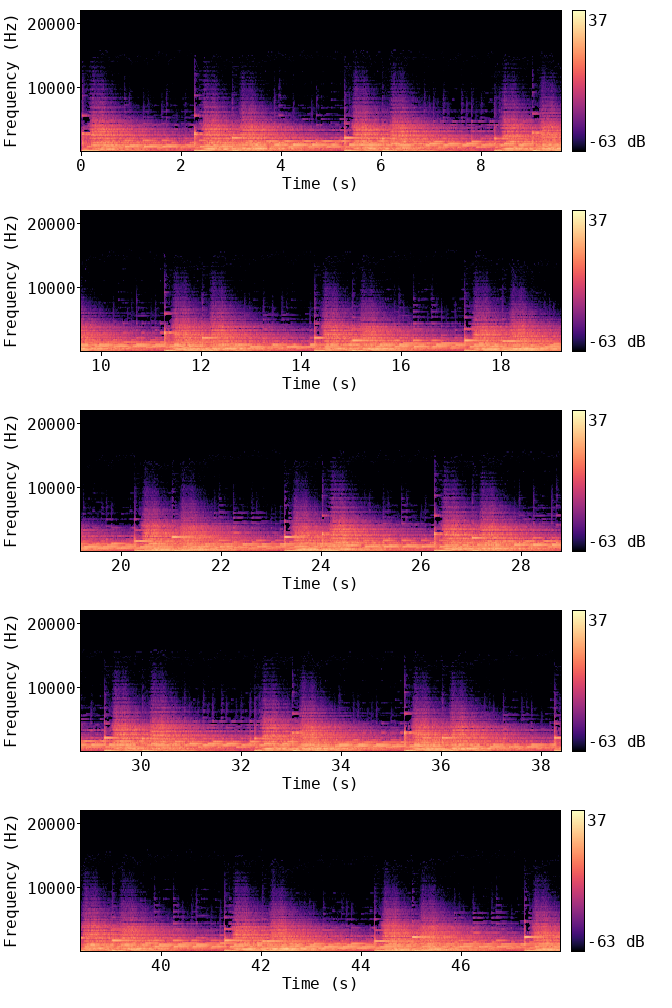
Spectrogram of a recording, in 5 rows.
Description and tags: Halloween podcast 001 short loop 80 bpm
free, podcast, 80, halloween, 80bpm, loop, pumpkins, bpm, pumpkin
